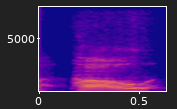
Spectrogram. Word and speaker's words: Pau: pyrenees in in a little town called uh poe i believe it's spelled pau and uh i thoroughly uh appreciated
